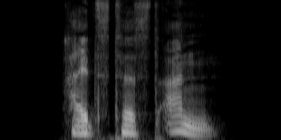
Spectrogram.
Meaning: inflection of anheizen: 1. second-person singular preterite 2. second-person singular subjunctive II
- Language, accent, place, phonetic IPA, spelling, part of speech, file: German, Germany, Berlin, [ˌhaɪ̯t͡stəst ˈan], heiztest an, verb, De-heiztest an.ogg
